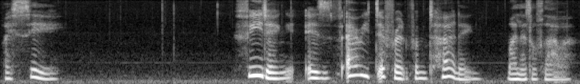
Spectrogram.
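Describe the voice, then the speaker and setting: A woman playing a flirtatious, gently dominant vampire countess in an intimate ASMR roleplay, breathy and often whispering, with teasing, coaxing, formal wording. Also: medium pitch, lively intonation, slow pace, long pauses, no echo, exaggerated voice. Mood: concerned, serious.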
